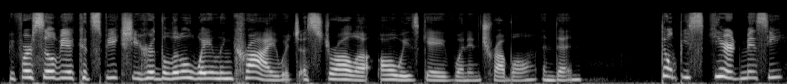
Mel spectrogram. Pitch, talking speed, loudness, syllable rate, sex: 250 Hz, 175 wpm, -17 LUFS, 5.0 syllables/s, female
